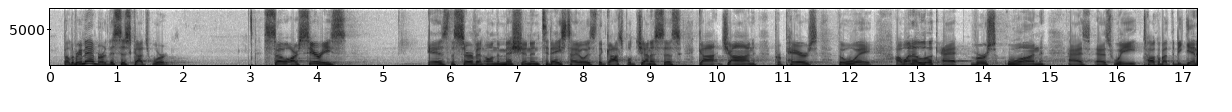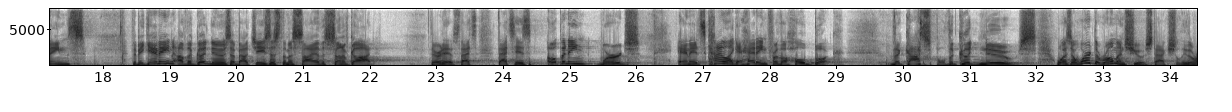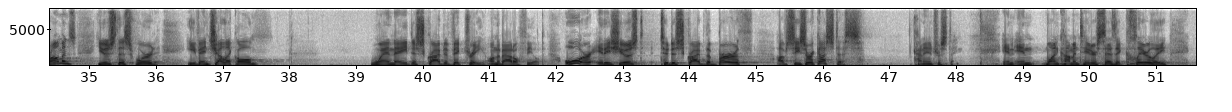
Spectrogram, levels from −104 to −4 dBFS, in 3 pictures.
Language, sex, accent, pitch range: English, male, American, 150-195 Hz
